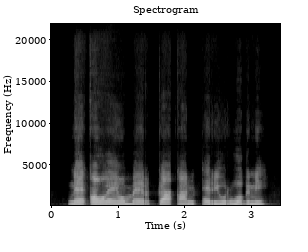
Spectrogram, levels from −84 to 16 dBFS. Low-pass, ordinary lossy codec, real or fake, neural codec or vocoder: none; none; fake; codec, 44.1 kHz, 2.6 kbps, DAC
